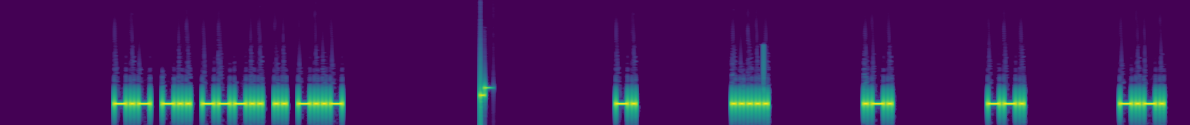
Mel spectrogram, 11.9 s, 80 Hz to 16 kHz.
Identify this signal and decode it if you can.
Morse code, heard as a keyed tone, about 30 wpm, spaced as for 13 wpm, 700 Hz. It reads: KD8IX N5RGC
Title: USA Call Signs - 5 Characters - 8x Character Spacing - 30wpm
